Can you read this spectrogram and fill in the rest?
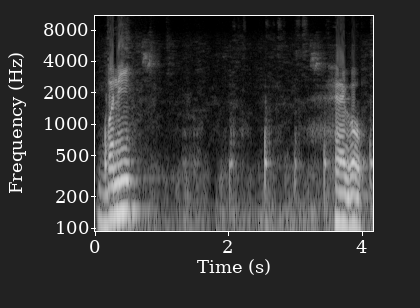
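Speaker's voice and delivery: word by word with long pauses; spaced-out classroom dictation. Shown as a demonstration. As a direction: dictate each word separately for note-taking. Dictating the mnemonic as students write.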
